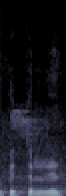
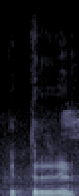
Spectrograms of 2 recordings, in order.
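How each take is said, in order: First: Teacher repeats पितृ ऋण, rolled r; pitri rin. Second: पितृ ऋण said with a rolled double r, pitr-rrin; pitri rin. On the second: Teacher showing students how to say it, पितृ ऋण with rolled r. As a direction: roll the r in पितृ ऋण. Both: Shown as a demonstration. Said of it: "ऐसे बोलते हैं इसको".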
